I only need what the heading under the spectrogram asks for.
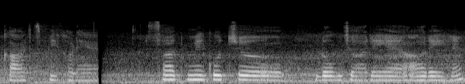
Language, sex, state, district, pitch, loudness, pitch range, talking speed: Hindi, female, Haryana, Jhajjar, 195 Hz, -16 LUFS, 190-215 Hz, 195 wpm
